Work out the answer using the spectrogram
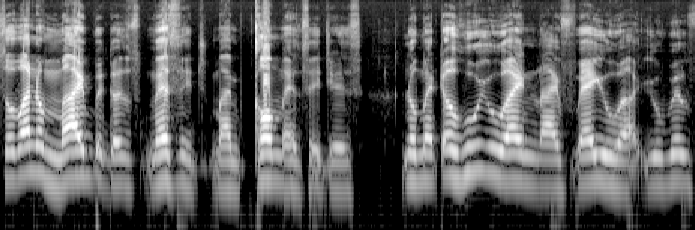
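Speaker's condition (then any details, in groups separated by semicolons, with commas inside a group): Cerebral palsy; congenital, breech vaginal birth instead of recommended c-section, head stuck 90 seconds, oxygen loss; age 25, walks, others ask if drunk, three years on Singapore cerebral palsy football team; could not speak properly as child, now speaks publicly as motivational speaker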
